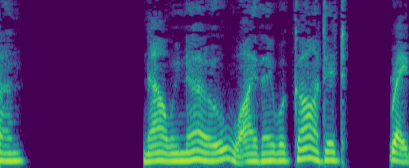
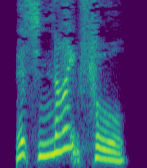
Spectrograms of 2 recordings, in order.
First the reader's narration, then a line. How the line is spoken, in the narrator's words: Red exclaimed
